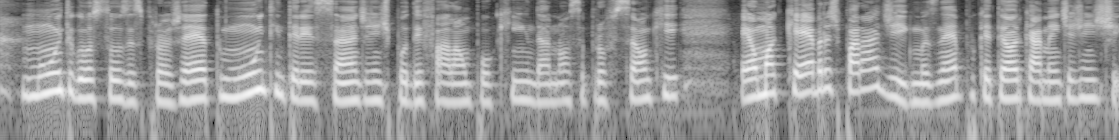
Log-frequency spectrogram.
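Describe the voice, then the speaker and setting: Speaking in a Minas Gerais accent, a woman talks at a moderate pace and a medium pitch. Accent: Minas Gerais (mineiro). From Brazil, Minas Gerais (Patos de Minas). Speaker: physical education professional. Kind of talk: casual chat.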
